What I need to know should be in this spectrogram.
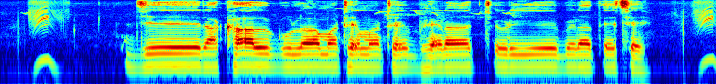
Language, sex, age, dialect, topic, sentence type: Bengali, male, 60-100, Western, agriculture, statement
